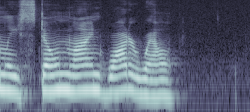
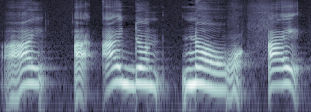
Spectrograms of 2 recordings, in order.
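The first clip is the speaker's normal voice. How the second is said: slow, higher, stammered slur; slurring; 6 semitones higher, 4 dB louder, slower than usual. A narrator's reading. Laz answers his sister while collapsing, slurring. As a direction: drag the words out as if stricken. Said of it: "slurring his words".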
